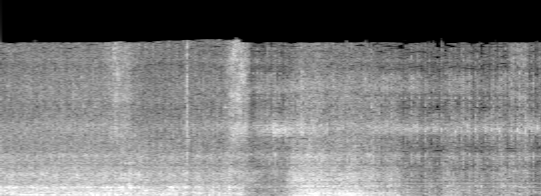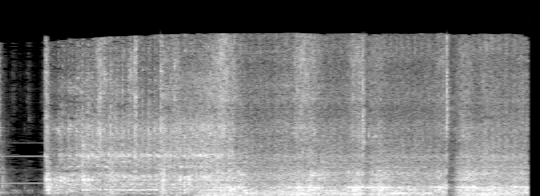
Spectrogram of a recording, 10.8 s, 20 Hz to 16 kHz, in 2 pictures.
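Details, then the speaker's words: Lamborghini Jalpa V12 converted US to Euro spec with rebuilt carbs, air pump disconnected, started cold with idle screws out a little: loud busy idle with uneven, slightly ragged beat and one dip; running a bit lean. "Well, it actually started with the idle screws out a little bit, but you can tell it's running a bit lean."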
